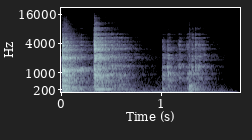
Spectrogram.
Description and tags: Sounds of forks, knives and plates clashing
knife, dish, dishes, eating, fork, plate, clank, dinner, porcelain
